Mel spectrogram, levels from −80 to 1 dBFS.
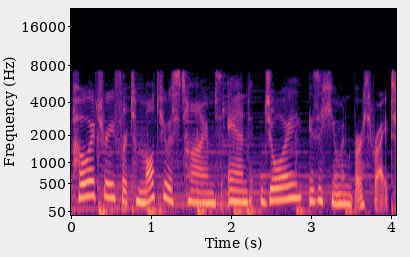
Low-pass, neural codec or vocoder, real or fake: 7.2 kHz; none; real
